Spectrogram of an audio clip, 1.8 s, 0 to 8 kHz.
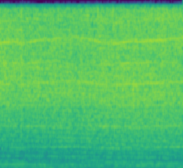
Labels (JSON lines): {"label": "anthrophony, boat engine", "recorder": "SoundTrap 500"}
